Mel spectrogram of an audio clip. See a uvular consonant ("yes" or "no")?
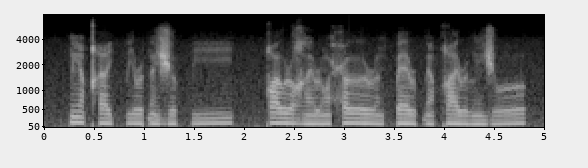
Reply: yes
